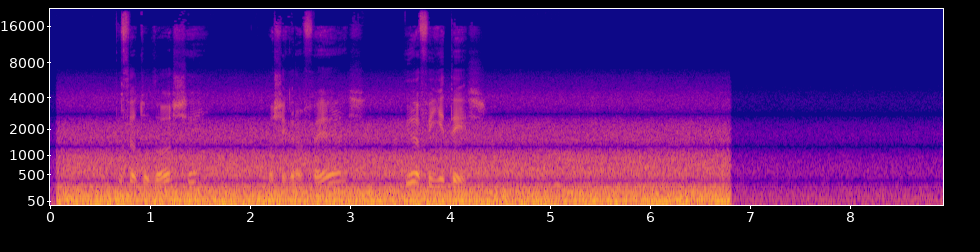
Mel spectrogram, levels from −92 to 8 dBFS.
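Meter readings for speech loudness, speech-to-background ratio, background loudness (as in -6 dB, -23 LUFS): -24.5 LUFS, -4.5 dB, -20.0 LUFS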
